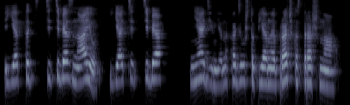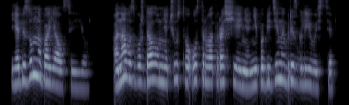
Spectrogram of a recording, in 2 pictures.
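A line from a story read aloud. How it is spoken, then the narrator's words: Through gritted teeth. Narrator (Russian): Городовой сопел, приговаривал сквозь зубы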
